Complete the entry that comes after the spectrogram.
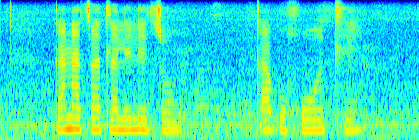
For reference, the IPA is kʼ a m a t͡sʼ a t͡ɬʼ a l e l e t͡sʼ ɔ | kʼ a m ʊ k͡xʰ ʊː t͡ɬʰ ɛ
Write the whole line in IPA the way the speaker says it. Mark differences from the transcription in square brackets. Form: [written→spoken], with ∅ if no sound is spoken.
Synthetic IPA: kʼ a [m→n] a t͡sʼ a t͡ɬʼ a l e l e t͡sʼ ɔ | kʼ a [m→b] ʊ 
